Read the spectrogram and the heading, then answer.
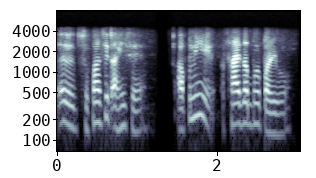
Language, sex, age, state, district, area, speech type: Assamese, male, 18-30, Assam, Charaideo, rural, conversation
